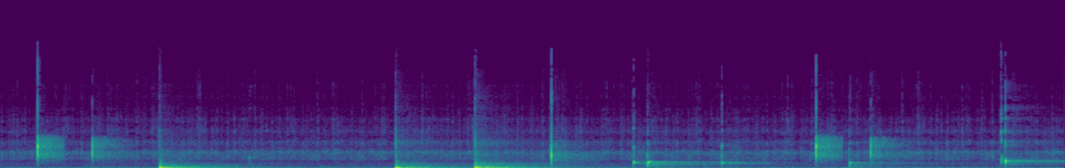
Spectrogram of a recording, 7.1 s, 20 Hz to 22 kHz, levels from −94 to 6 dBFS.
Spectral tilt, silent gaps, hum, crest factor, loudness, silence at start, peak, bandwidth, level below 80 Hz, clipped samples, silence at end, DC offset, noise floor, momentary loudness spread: -7 dB/octave; none; none; 22 dB; -22 LUFS; 0.25 s; 0 dBFS; 8.4 kHz; -28 dBFS; under 0.1%; 0.35 s; under 0.1%; -47 dBFS; 22 LU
